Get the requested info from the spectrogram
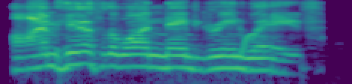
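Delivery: big, loud, booming, erupting voice. A large figure halts his group and faces the players, large booming voice. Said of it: "This large, booming voice seems to erupt from him".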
